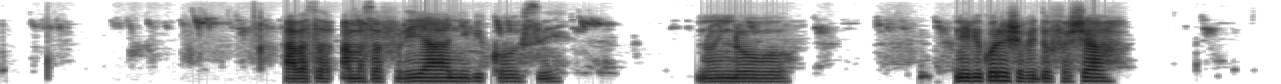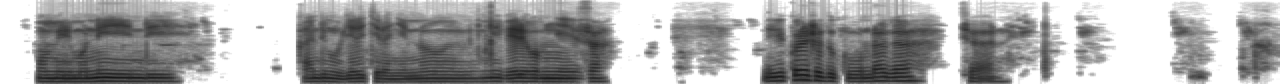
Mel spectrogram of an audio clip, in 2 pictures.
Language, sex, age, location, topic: Kinyarwanda, male, 25-35, Musanze, finance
